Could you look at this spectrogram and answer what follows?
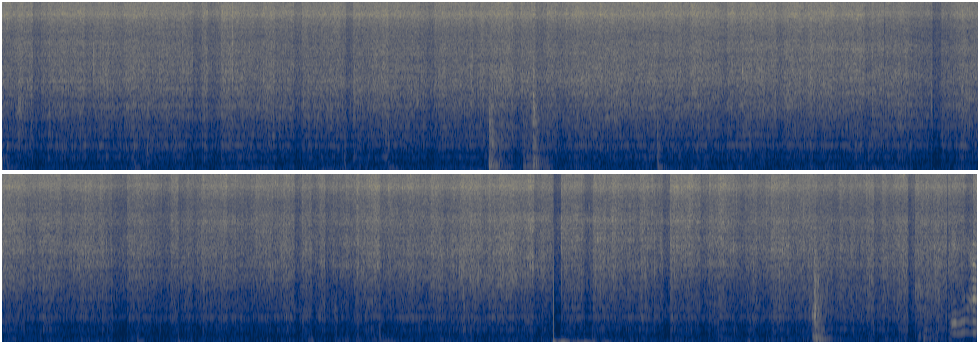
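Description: Meat sizzles steadily in a pan with half-cooked spice paste, a loud continuous frying hiss with a few soft scrapes of stirring, no one talking.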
